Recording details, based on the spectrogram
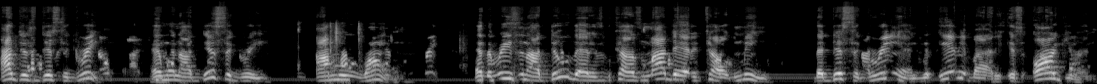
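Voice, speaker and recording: Over music in the background, a woman with an American accent speaks at a medium pitch and a moderate pace, her pitch swinging very widely. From Texas, Dallas. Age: 60s. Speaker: caller. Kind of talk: casual chat.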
